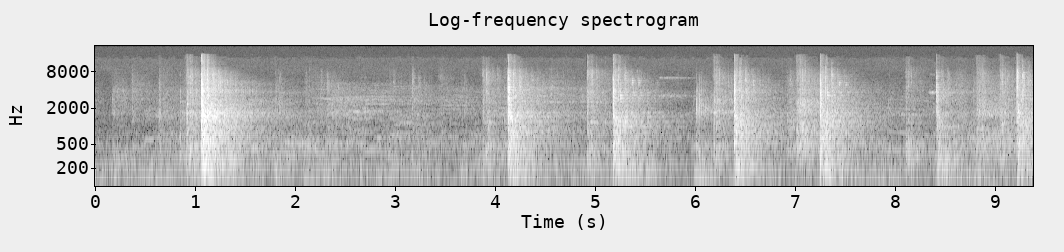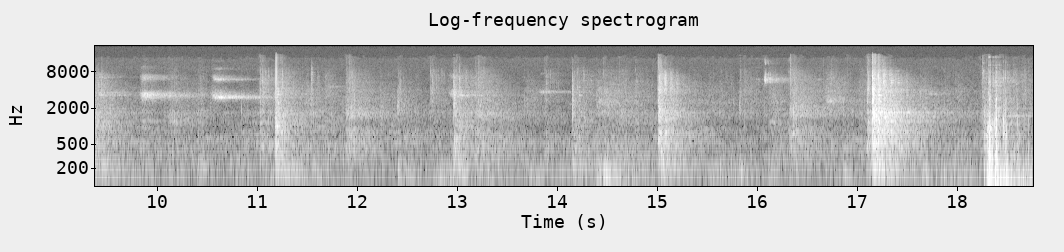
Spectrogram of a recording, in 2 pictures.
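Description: A squash ball smacks hard against the walls, echoing in a large hall.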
